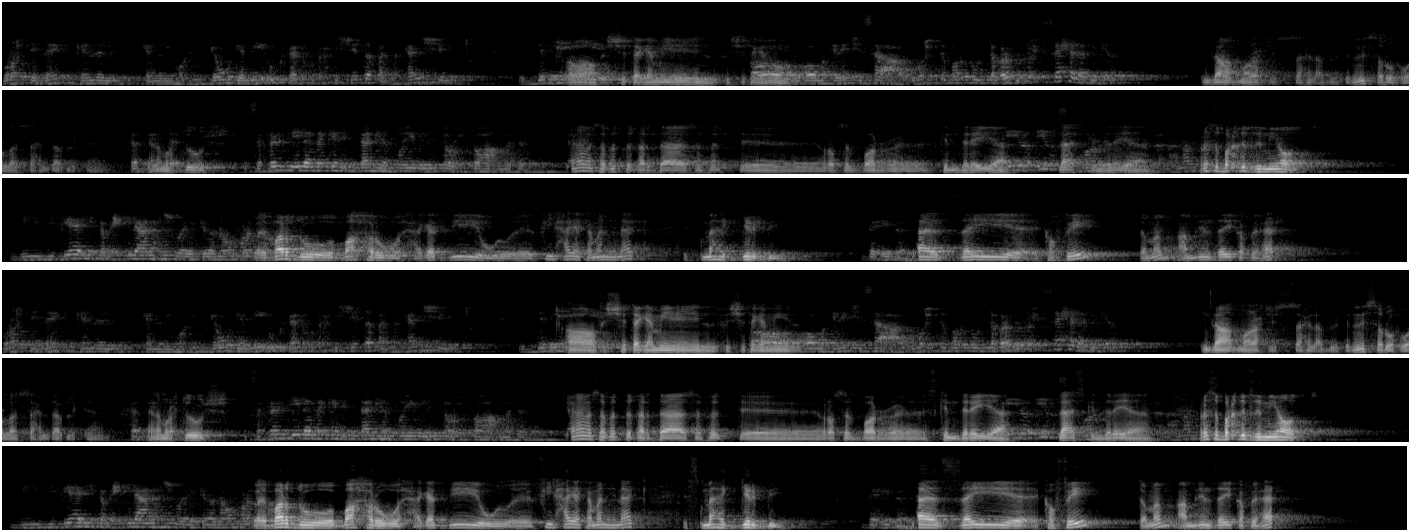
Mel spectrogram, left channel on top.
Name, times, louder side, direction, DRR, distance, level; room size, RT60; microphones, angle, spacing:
voice 1, 0.0-4.5 5.2-6.4 7.5-11.2 15.3-15.9 16.5-19.4 24.1-26.6 28.2-31.0 36.7-37.2 39.5-39.9, left 1 dB, ahead, -7 dB, 3.0 m, -41 dB
voice 2, 5.6-7.9 12.0-15.1 15.5-16.3 19.7-24.1 24.6-25.6 26.0-27.0 30.7-34.5 35.0-36.0 37.1-39.0 39.5-40.8, right 5 dB, 85° right, 12 dB, 0.4 m, -28 dB
19.0 x 9.3 x 3.8 m, 1.3 s
head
